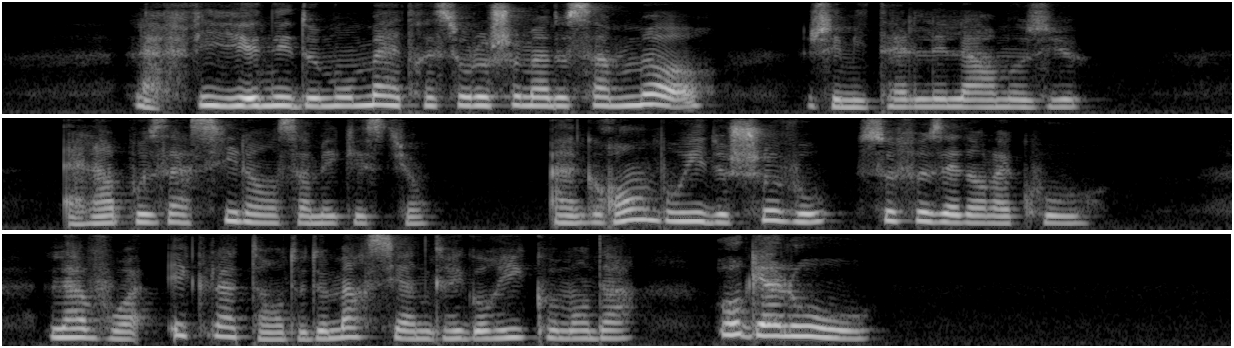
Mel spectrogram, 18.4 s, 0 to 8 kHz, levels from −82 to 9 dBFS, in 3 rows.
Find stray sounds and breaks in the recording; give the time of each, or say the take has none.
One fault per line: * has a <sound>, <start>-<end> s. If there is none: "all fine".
all fine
